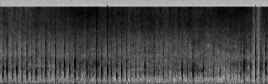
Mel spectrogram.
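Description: Fingertips of both hands tap and lightly scratch a cream faux leather tufted bench. The result is a quick, continuous run of soft, muted taps with short rings, over a faint scratchy texture and a low steady hum.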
